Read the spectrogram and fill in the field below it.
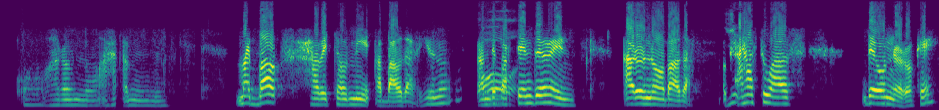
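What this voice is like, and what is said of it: Foreign accent, sexy voice. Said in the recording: “You got a sexy voice, my God. ... I love that accent.”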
